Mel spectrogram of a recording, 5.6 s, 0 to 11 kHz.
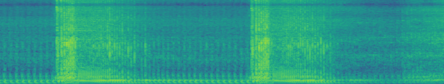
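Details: Kawasaki KLX250S with 351 big bore kit, warmed up: single-cylinder idle with two quick throttle blips from idle bringing a rattly clatter as revs jump; cause not yet known.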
